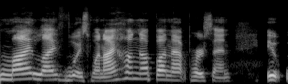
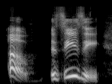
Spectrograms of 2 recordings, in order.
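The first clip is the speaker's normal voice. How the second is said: much higher and louder, bursting out; excited realisation; 7 semitones higher, 11 dB louder than usual. Real, not acted. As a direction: suddenly get it and blurt it out. Sudden realisation mid-explanation.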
